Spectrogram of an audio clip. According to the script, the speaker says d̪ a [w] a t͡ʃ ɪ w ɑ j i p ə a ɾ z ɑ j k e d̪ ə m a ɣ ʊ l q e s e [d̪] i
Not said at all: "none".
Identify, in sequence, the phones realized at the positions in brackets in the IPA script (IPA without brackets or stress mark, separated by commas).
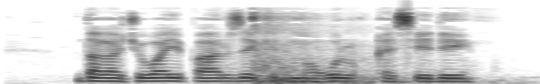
ɣ, d̪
